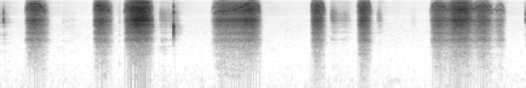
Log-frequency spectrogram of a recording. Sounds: Sniff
